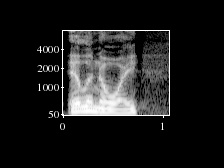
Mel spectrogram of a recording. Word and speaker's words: Illinois: I know there's an S, but it's pronounced Illinois.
